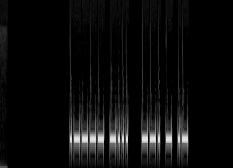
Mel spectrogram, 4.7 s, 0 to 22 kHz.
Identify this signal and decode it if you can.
Morse code, heard as a keyed tone, about 30 wpm, 700 Hz. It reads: 1B GTA
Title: Field Day Exchanges Encore - 30wpm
